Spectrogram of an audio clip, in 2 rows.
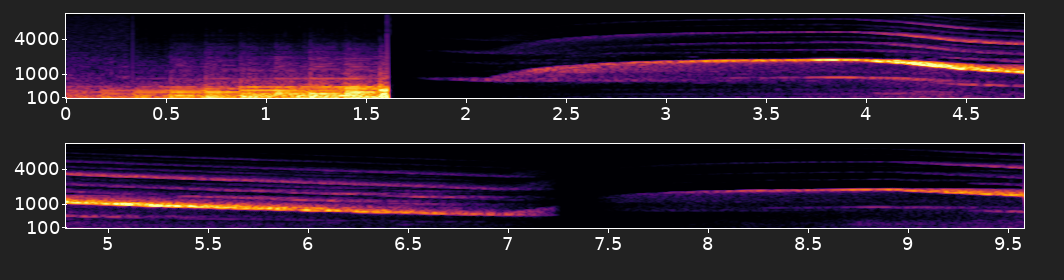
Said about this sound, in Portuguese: Dia 2 de agosto, uma tarde nublada. Era um dia como os outros na emergência do Hospital de Ceilândia, até que um paciente chega de ambulância.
